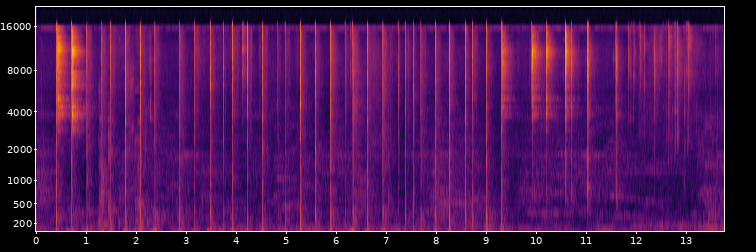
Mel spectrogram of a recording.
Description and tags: sella beat 002
mechanic, bike, horn, bell, bicycle, metallic, cycle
